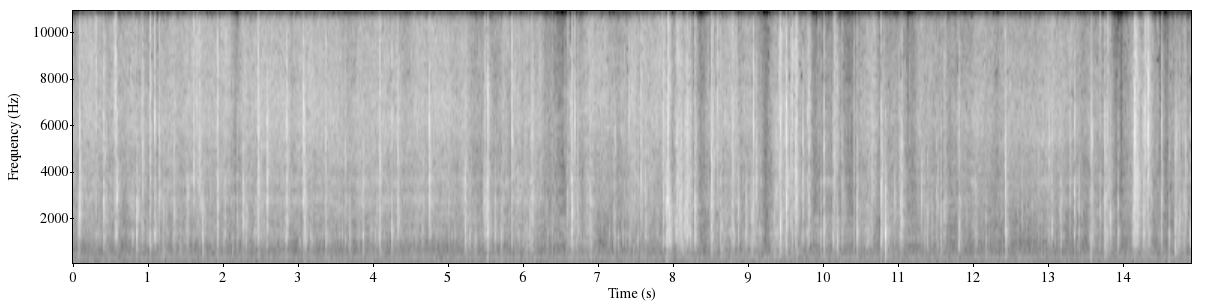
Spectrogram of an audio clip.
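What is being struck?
Plastic laminate food pouch.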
